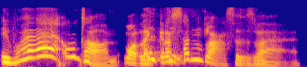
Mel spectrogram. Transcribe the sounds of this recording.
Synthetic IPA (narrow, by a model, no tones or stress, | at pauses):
ewɛodɔ̰nwɛllːaɡəɾəsənnɡlˠaːsɪzwɛ̰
